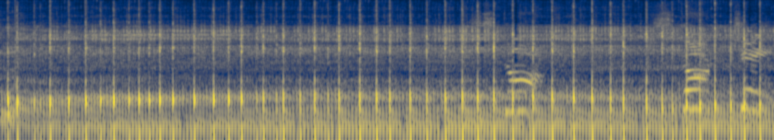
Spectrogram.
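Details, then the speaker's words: Two-stroke chainsaw with new skip-tooth chain: rapid sharp popping bursts with an uneven stumbling beat over a buzzy drone; runs rough, cause unclear, though it keeps idling. "that sounds terrible I'm going get a screwdriver walk over to the house and back and the thing is sitting there idling that's a good sign"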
